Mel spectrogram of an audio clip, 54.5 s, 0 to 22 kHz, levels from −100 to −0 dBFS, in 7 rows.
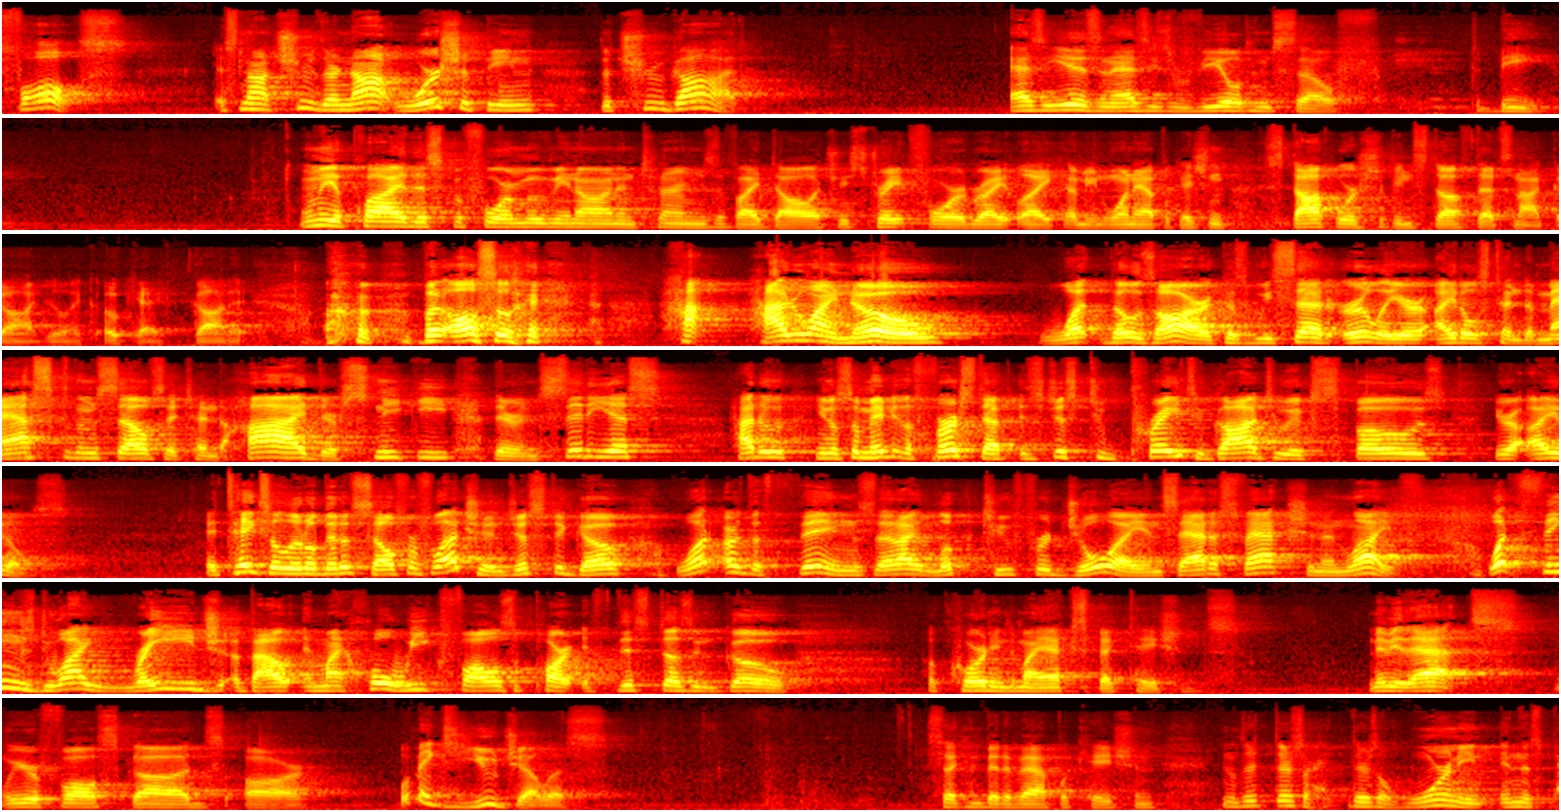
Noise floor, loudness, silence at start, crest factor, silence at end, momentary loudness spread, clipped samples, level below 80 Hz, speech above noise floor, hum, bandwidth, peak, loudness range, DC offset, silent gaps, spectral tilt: -62 dBFS; -21 LUFS; 0 s; 22 dB; 0.1 s; 19 LU; under 0.1%; -66 dBFS; 41 dB; none; 17 kHz; 0 dBFS; 14 LU; under 0.1%; none; -3.5 dB/octave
